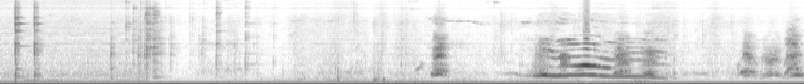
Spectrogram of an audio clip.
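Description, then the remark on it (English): A few sharp metallic clanks of a spoon smacked against the side of a metal pail at a dog team's feeding time ring out loud at first, followed by dogs whining and a rising howl. “And I smack the spoon against the side of the pail.”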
